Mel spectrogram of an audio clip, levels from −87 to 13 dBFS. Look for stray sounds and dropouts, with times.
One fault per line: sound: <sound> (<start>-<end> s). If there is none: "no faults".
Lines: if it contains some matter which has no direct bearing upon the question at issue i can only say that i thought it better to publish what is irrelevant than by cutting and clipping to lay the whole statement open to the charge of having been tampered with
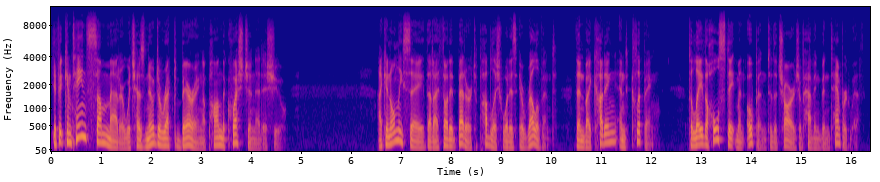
no faults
